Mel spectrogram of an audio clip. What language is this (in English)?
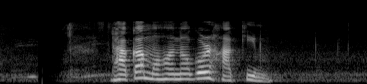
Bangla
